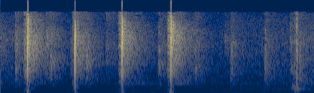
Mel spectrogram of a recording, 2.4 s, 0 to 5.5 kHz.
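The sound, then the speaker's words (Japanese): An audience at a Konko church claps to celebrate a member's 33rd birthday. Four sharp, evenly spaced hand claps ring out, followed by three fainter, sparser ones. “今日は赤澤公さんが満33歳を迎えられましたので、本人は昨日から旅行に行かれたんですが、拍手でお祝いです。”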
